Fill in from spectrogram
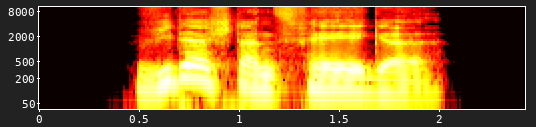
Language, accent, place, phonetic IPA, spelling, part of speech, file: German, Germany, Berlin, [ˈviːdɐʃtant͡sˌfɛːɪɡə], widerstandsfähige, adjective, De-widerstandsfähige.ogg
- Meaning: inflection of widerstandsfähig: 1. strong/mixed nominative/accusative feminine singular 2. strong nominative/accusative plural 3. weak nominative all-gender singular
